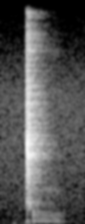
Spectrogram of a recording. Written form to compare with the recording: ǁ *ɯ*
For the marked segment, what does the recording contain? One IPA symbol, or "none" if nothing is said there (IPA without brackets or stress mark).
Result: ɯ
